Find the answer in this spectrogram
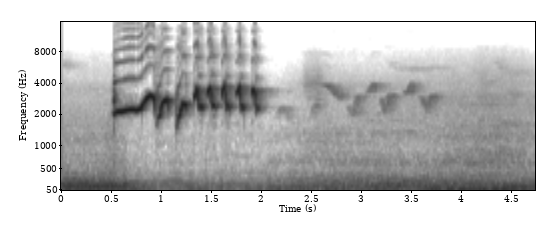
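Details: Orange-headed thrush, relaxed song: a loud rising whistle leads into about eight quick, evenly repeated bright notes, trailing off into softer wavering notes against steady low traffic-like rumble.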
